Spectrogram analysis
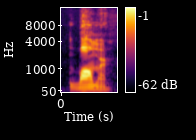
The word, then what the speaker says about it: Baltimore: never been to Baltimore oh Baltimore Balmer Baltimore two syllables it's a it's a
